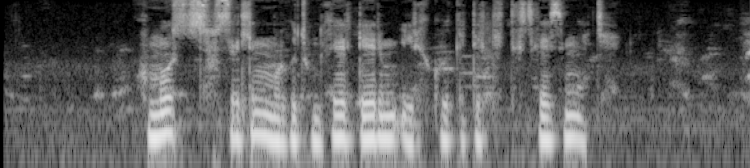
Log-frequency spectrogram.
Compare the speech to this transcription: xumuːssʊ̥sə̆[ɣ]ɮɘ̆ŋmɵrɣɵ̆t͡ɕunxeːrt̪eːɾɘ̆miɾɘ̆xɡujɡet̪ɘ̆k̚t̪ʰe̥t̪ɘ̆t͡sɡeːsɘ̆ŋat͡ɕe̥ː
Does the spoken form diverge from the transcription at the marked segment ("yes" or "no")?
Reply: no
